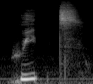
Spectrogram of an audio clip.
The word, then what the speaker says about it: uit: Wheat, like wheat bread, but not pronounced like wheat bread. Wheat, wheat. Neuf, neuf.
